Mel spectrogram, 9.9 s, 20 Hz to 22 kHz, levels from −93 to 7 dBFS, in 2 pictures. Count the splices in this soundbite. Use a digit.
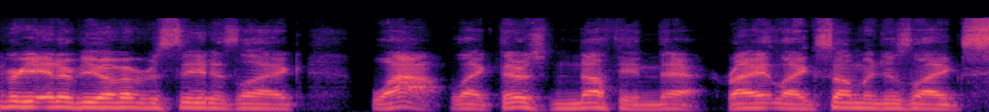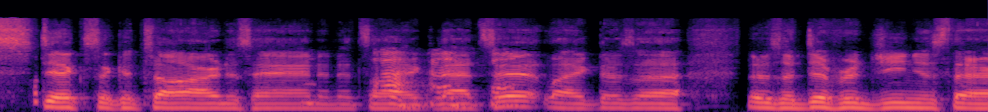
0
